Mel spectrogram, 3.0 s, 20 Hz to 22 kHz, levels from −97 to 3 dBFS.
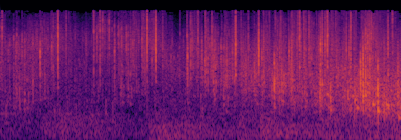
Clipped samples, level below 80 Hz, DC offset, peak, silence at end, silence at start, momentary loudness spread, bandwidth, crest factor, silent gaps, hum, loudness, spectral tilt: under 0.1%; -70 dBFS; under 0.1%; -6 dBFS; 0 s; 0 s; 9 LU; 17 kHz; 30 dB; none; none; -33 LUFS; 2 dB/octave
